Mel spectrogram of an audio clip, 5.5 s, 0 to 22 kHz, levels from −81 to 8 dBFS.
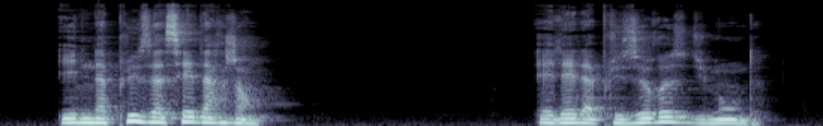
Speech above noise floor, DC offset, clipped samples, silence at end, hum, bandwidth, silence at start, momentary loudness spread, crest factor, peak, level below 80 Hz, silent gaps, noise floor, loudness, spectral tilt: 54 dB; under 0.1%; under 0.1%; 0.4 s; none; 18.5 kHz; 0.4 s; 9 LU; 14 dB; 0 dBFS; -46 dBFS; none; -64 dBFS; -12 LUFS; -6 dB/octave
